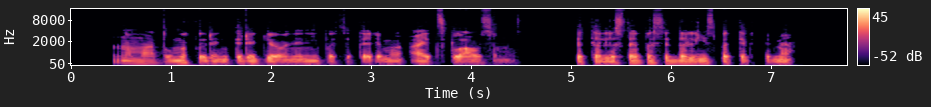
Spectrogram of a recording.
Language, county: Lithuanian, Marijampolė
